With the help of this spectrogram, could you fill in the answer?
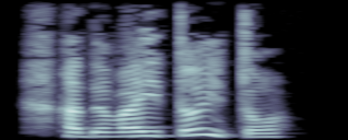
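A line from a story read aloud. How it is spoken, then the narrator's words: Snorting, earnest assurance. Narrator (Russian): хмыкнула и клятвенно заверила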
